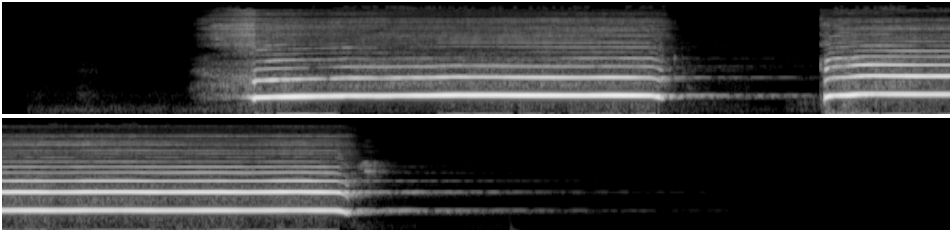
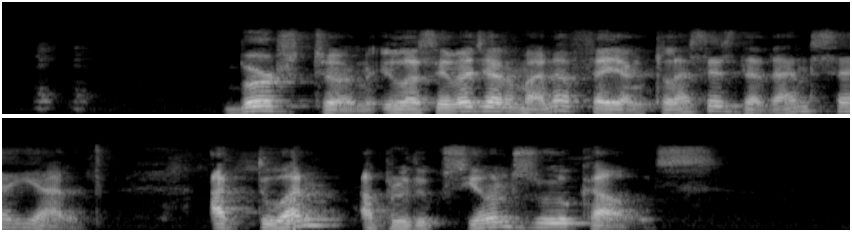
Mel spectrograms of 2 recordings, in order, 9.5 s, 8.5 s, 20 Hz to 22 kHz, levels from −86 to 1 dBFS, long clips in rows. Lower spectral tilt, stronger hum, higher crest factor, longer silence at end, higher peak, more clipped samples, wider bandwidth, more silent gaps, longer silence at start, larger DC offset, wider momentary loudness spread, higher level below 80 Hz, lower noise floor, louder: second, 1 dB/octave vs -4.5 dB/octave; neither; second, 12 dB vs 24 dB; first, 2.9 s vs 0.7 s; first, -2 dBFS vs -6 dBFS; neither; first, 14.5 kHz vs 8.2 kHz; neither; first, 1.15 s vs 0.2 s; neither; second, 6 LU vs 11 LU; about the same, -60 dBFS vs -64 dBFS; first, under -90 dBFS vs -83 dBFS; first, -10 LUFS vs -29 LUFS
